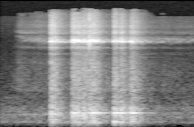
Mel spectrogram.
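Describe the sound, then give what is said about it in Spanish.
A breathy exhale pushed out through the mouth in several short airy puffs over about a second, as if blowing up a small balloon, during a breathing exercise, with no talking around it. “pueden exhalar por la boca si les queda más fácil. Entonces exhalas así,”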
